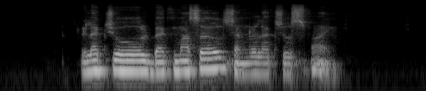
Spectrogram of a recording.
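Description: A man speaks calmly and softly, close to a microphone.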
